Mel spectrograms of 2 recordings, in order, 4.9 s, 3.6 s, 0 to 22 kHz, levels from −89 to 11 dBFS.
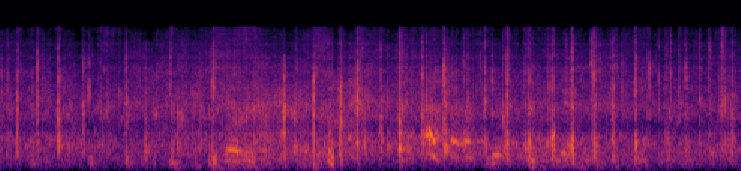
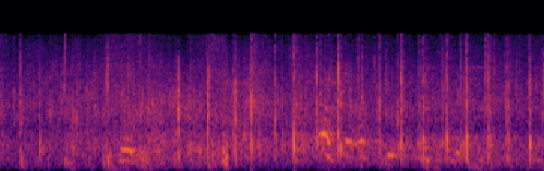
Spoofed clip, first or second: first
